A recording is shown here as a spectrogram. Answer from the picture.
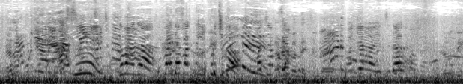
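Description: Several people chattering over the steady low rumble of a passenger boat's engine under way.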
